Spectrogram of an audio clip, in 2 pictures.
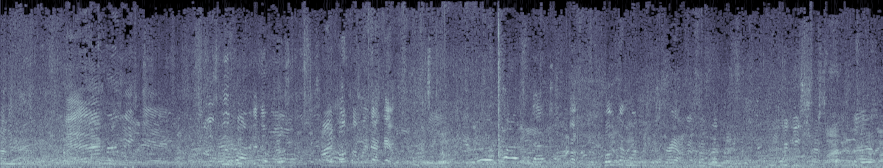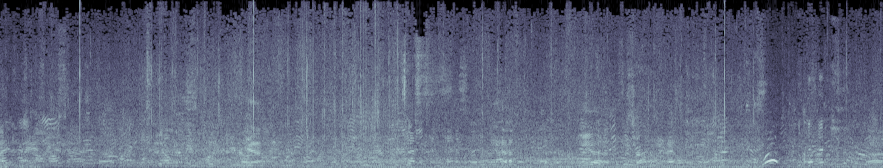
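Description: A crowd of men, women and children chatters all around, close by.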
